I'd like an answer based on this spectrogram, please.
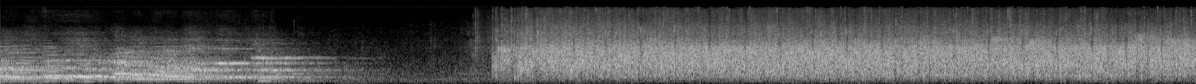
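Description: Children's choir with piano finishing a song, the last held chord fading away; after a short lull, audience applause breaks out suddenly about five seconds in and continues steadily.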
